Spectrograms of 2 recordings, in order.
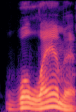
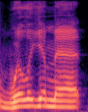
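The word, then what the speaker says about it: Willamette: It's pronounced Wamtt.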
